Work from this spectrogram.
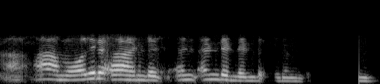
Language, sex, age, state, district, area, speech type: Malayalam, female, 45-60, Kerala, Wayanad, rural, conversation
